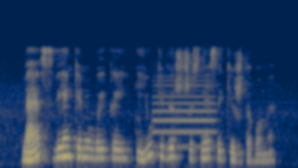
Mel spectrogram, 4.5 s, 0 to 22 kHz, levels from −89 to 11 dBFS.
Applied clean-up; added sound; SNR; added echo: none; Wind instrument, woodwind instrument; 13 dB; none.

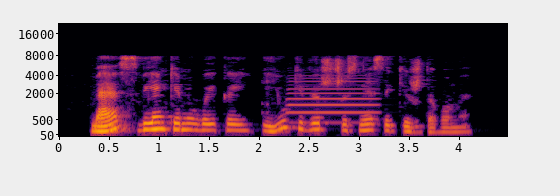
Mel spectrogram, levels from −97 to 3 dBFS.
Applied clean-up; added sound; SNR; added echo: classical method spectral subtraction.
